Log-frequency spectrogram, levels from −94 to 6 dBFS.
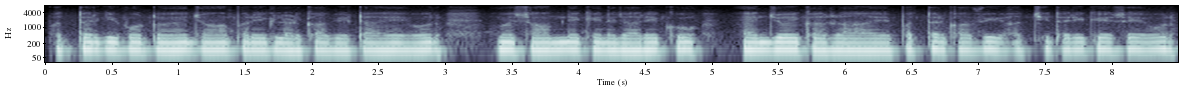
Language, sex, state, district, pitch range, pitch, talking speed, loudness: Hindi, male, Rajasthan, Jaipur, 110-115 Hz, 115 Hz, 190 wpm, -15 LUFS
